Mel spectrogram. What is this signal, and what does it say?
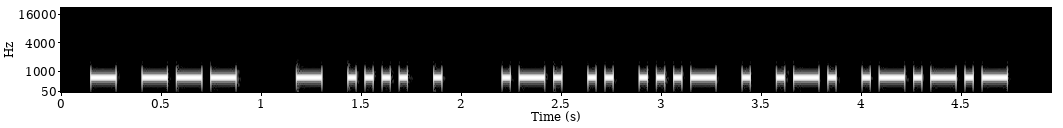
Morse code, heard as a keyed tone, about 28 wpm, 700 Hz. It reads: TO THE RIVER.
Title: Sentences from Top 1000 Words - Review Part 1 - 28wpm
